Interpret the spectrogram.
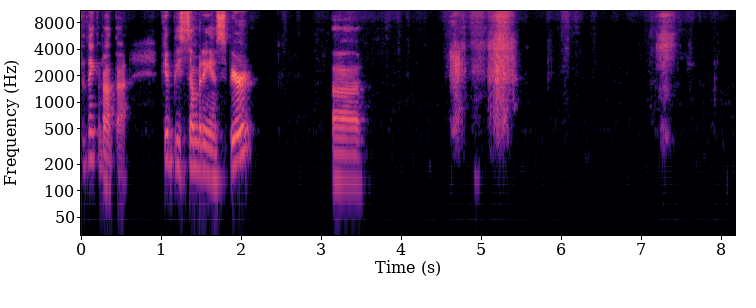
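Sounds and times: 
speech: 0.1 - 2.2, 3.1 - 3.6, 4.6 - 5.2
person sneezing: 4.6 - 5.5.

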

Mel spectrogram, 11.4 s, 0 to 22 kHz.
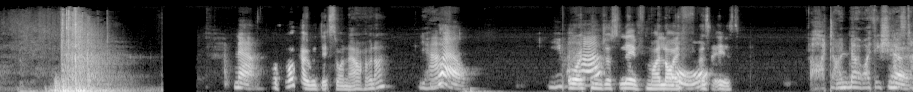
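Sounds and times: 
door slamming shut: 0.6 - 1.7
speech: 2.9 - 6.0, 6.8 - 9.3, 10.1 - 11.4.

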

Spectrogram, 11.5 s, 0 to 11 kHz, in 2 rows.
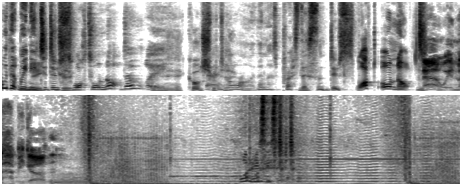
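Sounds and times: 
speech: 0.0 - 7.2, 8.7 - 10.0
droning insect buzzing: 5.9 - 11.4.

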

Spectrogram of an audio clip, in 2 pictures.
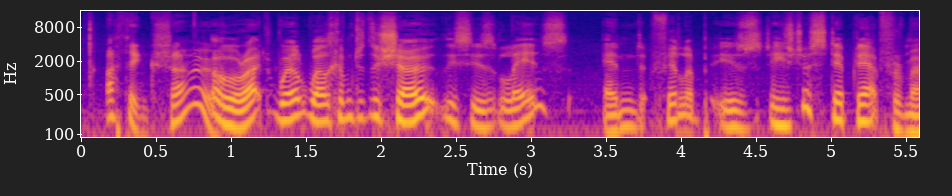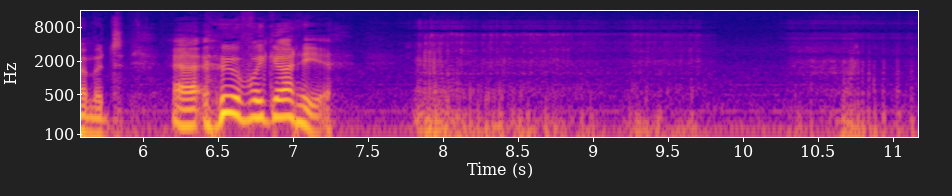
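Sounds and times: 
speech: 0.2 - 8.2
exaggerated comic snoring noise made by a voice: 7.8 - 11.1.

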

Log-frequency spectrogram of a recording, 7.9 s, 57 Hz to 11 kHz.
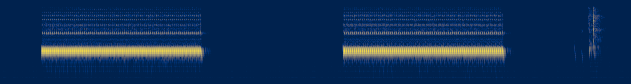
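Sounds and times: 
telephone ringing: 0.5 - 2.6, 4.3 - 6.4.

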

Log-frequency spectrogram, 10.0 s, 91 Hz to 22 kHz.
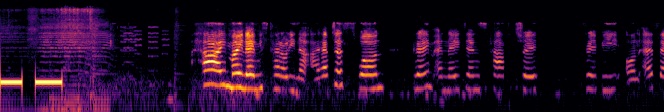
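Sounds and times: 
outgoing phone call ringing tone from a private number: 0.0 - 1.2
speech: 3.4 - 8.2, 8.8 - 9.9.

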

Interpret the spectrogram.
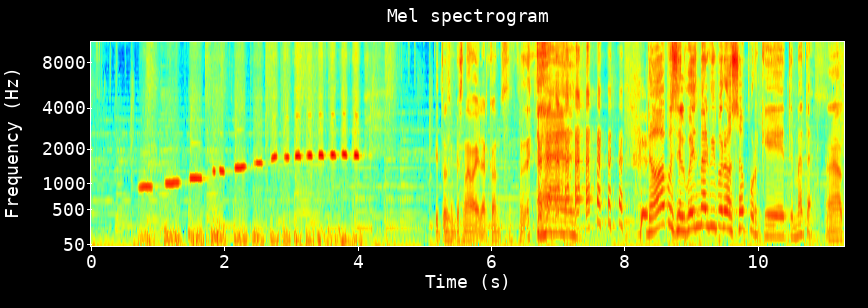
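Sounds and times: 
person whistling an eerie imitation of a horror legend whistle: 0.7 - 4.4
speech: 5.2 - 11.2
laughter: 6.4 - 8.4.

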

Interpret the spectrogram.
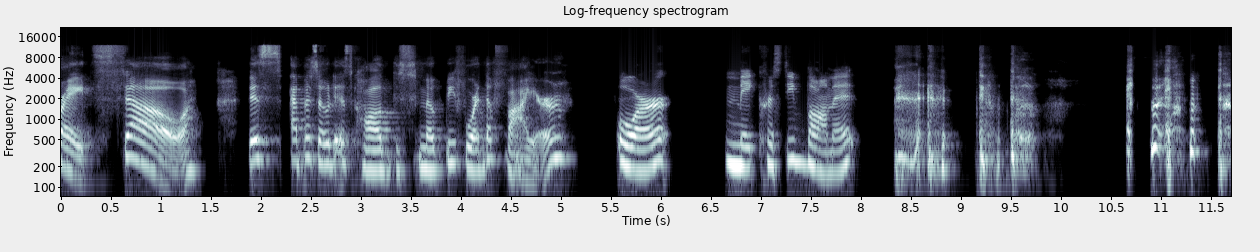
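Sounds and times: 
speech: 0.0 - 9.8
person coughing: 8.4 - 10.0, 10.7 - 11.7.

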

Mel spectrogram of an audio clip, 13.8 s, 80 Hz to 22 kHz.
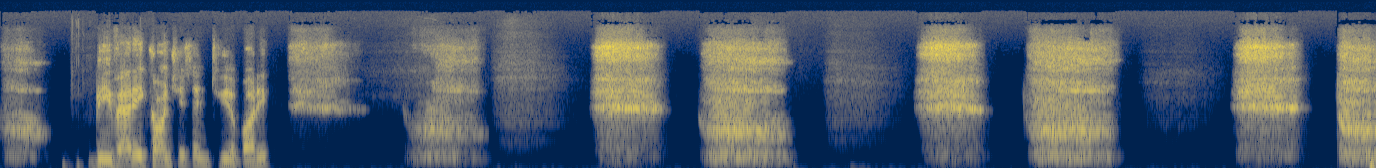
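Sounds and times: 
speech: 0.9 - 3.2
standing person breathing deeply as a breathing exercise: 2.9 - 13.7.

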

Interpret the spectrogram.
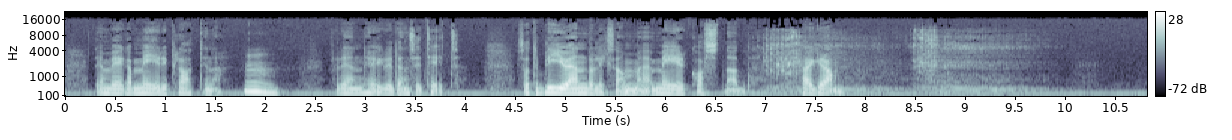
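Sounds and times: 
speech: 0.3 - 7.9
mobile phone ringtone with growling roar-like sound over low hum: 7.0 - 10.0.

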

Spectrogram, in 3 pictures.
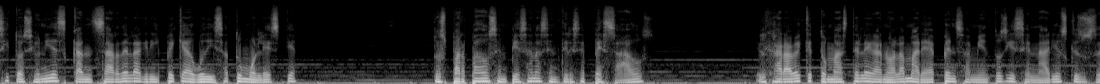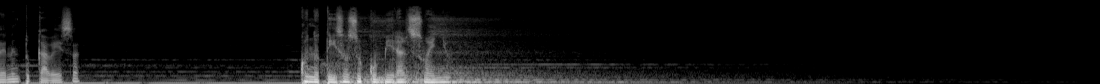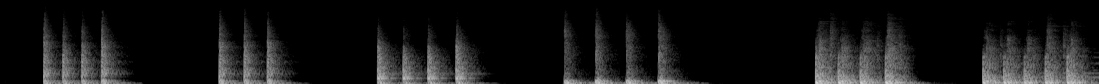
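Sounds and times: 
speech: 0.0 - 3.1, 4.4 - 6.6, 7.6 - 12.0, 14.0 - 15.8
low drone: 0.0 - 19.7
knocking on a door: 22.4 - 23.3, 24.2 - 25.0, 25.8 - 26.9, 27.6 - 29.0, 30.2 - 31.2, 31.8 - 32.9.

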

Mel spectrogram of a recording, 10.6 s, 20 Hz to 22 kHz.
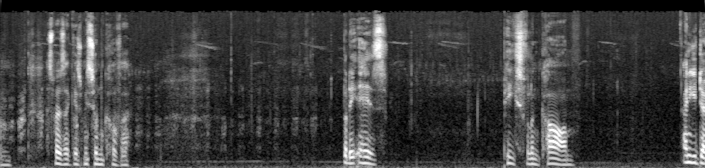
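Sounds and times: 
dog panting in a children's play park: 0.0 - 5.2
low constant hum: 0.0 - 10.5
speech: 0.7 - 2.1, 5.2 - 5.8, 7.6 - 8.7, 10.2 - 10.5.

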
